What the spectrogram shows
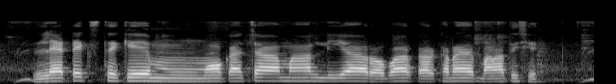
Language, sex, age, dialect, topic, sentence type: Bengali, male, 18-24, Western, agriculture, statement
